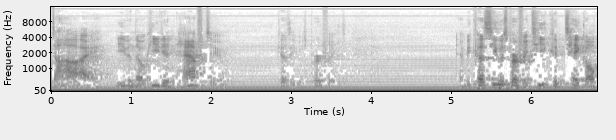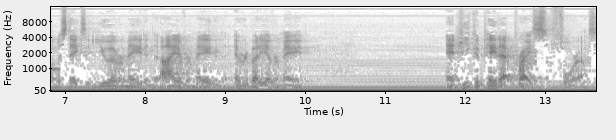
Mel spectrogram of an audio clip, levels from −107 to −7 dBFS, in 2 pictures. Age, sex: 30-49, male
